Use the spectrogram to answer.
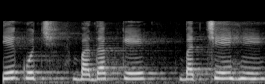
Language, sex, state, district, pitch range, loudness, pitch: Hindi, female, Madhya Pradesh, Bhopal, 260-280 Hz, -17 LUFS, 265 Hz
